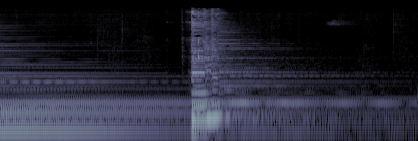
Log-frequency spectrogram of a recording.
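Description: Background music of strummed acoustic guitar: a chord rings and fades, and another chord is strummed about two seconds in and dies away.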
